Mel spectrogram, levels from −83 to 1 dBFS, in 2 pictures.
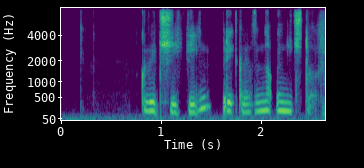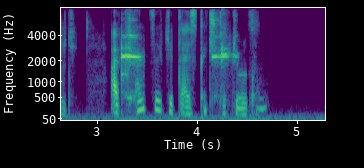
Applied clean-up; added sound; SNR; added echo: neural diffusion model UNIVERSE++.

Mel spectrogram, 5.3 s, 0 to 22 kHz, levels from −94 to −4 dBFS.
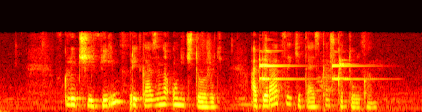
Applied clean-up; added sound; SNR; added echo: none; Chink, clink; 0 dB; none.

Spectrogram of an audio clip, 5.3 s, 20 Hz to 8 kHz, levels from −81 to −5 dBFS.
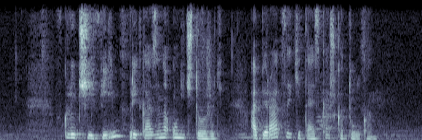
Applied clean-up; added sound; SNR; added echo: none; none; none; none.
